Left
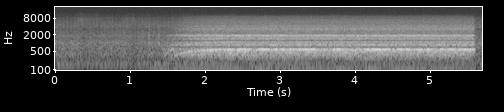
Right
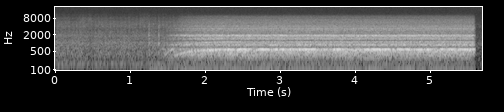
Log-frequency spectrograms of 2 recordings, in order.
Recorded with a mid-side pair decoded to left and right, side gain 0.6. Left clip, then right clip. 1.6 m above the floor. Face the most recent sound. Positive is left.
turn(degrees=-10)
